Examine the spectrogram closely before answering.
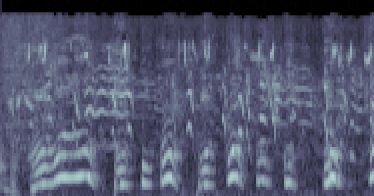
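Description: A pack of about twenty African wild dogs, hunting and killing an animal, give a quick run of short, high-pitched cries, around eight or nine yelps in a choppy, excited rhythm, clear.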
